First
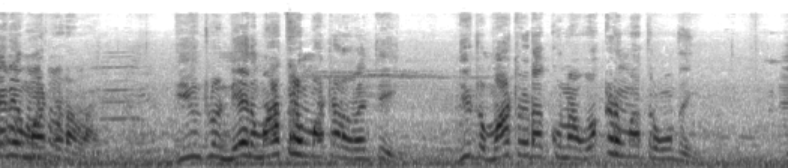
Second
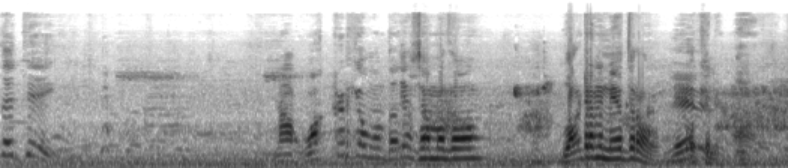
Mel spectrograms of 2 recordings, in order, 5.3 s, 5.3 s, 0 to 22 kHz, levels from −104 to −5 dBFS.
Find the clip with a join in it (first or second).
second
